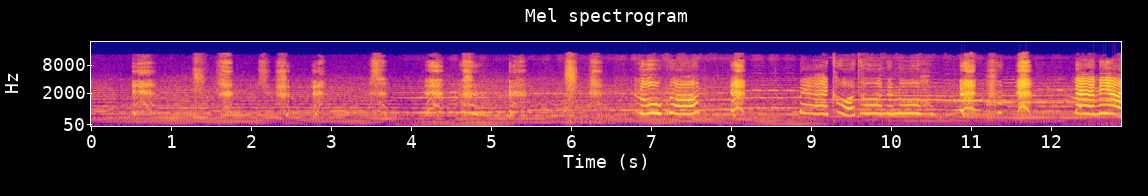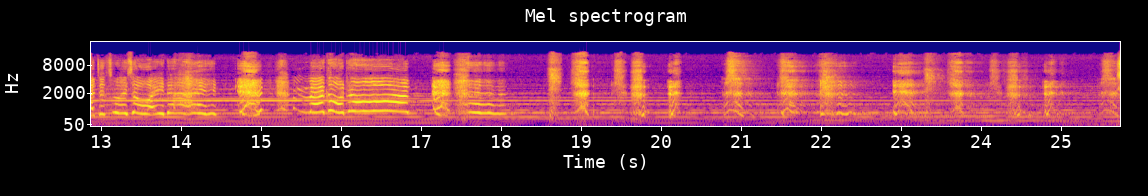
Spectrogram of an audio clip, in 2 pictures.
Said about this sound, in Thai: เสียงร้องไห้ที่กลั่นออกมาอย่างเจ็บร้าวครั้งนี้ พระเจ้าพรหมทัตมิอาจกลั้นน้ำพระเนตรไว้ได้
